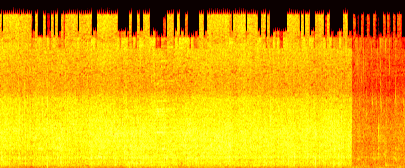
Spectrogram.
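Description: Ginger and garlic hit hot oil with fenugreek seeds, giving a loud, steady sizzle and fry that runs without a break and drops away abruptly near the end.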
